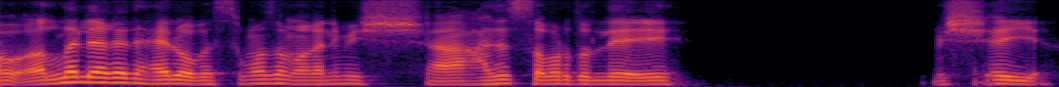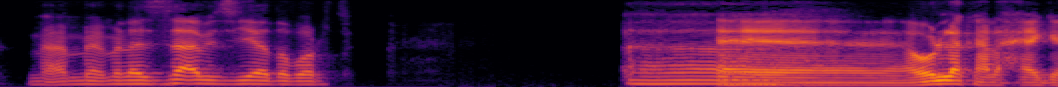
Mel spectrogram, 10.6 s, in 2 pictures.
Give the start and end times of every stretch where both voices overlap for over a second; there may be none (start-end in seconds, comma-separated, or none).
none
